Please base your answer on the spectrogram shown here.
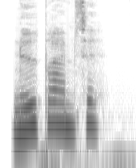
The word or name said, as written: nødbremse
